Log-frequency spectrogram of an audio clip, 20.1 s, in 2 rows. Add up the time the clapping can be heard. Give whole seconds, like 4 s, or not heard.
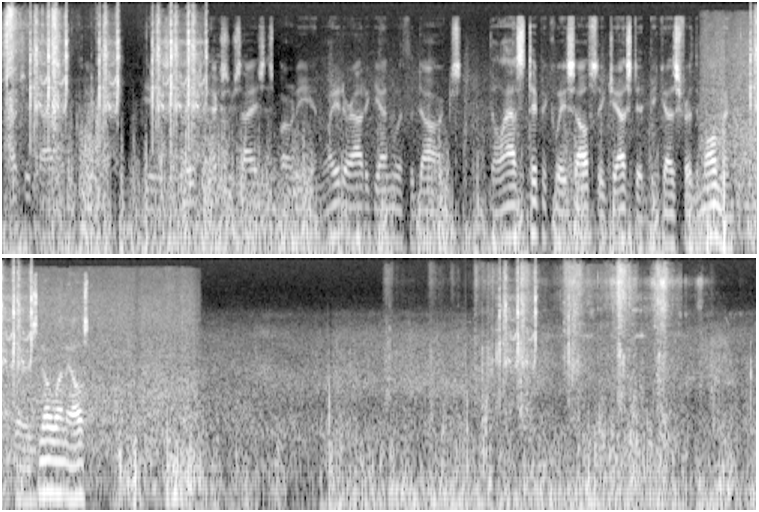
not heard.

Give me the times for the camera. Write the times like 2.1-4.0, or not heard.
0.3-2.8, 9.9-10.5, 16.6-17.8.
